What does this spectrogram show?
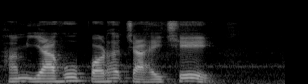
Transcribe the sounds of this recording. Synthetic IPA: həmjaɦupʌɽ̤ʌt͡ʃaɦet͡ʃʰe

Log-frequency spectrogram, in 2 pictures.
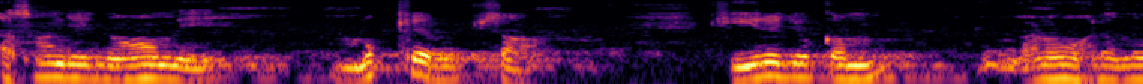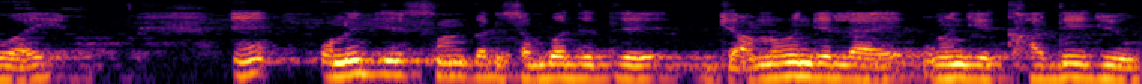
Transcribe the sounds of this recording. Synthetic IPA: ɐsãd͡ʑeːɡãːmmẽ | mʊkʰjəɾuːpsã | kʰiːɾd͡ʑoːkɐm | ɡʱɐɽ̃oɦɐlə̃nd̪oaːɦeː | ɛ̃ːʊn̤əd͡ʑesãɡɐɗɪsɐ̃mbə̃nd̪ɪt̪d͡ʑaːnʋən̆d͡ʑelaːɪʊn̤ən̆d͡ʑeːkʰaːd̪ed͡ʑõː

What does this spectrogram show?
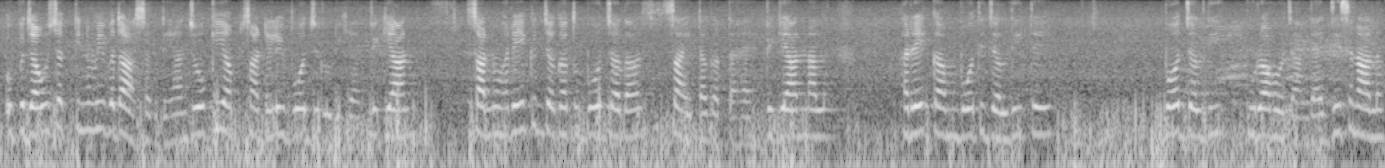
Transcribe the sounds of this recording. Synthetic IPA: ʊpd͡ʒaːuːsəkt̪iːnũːʋiːbəd̪aːsəkd̪eːɦãːnd͡ʒoːkɪapsaːɖeːləiːbɔːt̪zəɾuːɾiːɦɛːʋɪɡjaːn | saːnũːɦəɾeːkd͡ʒəɡaːt̪õːbɔːt̪zjaːd̪aːsaːɦɪt̪ːaːkəɾd̪aːɦɛːʋɪɡjaːnːaːl | həɾeːkːəmbɔːt̪ːd͡ʒəld̪iːt̪eː | bɔːt̪̚d͡ʒəld̪iːpuːɾaːɦoːd͡ʒãːnd̪aːɦɛːd͡ʒɪsnaːl

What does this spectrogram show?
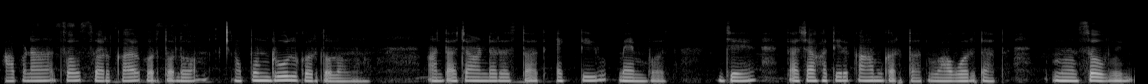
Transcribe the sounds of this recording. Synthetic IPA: apɳat͡sɔsəɾkaɾkəɾt̪lɔapəɳɾulkəɾt̪lɔm̤əɽ̃una̰nit̪at͡ɕjaəɳɖəɾəst̪a̰t̪ɛk̚ʈiʋmembə̰ɾs | d͡ʑet̪jat͡ɕjakʰat̪iːɾkamkə̰ɾt̪at̪ʋaʋəɾt̪at̪ | səʋḭ

